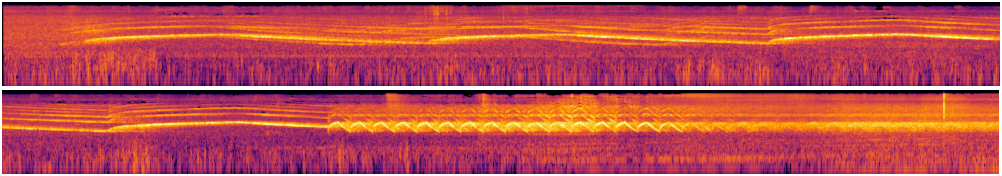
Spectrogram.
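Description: Fire engine siren on a London Fire Brigade turntable ladder responding to a call: a slow wail rising and falling about every five seconds, switching about two-thirds of the way through to a fast yelp, over low city traffic.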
